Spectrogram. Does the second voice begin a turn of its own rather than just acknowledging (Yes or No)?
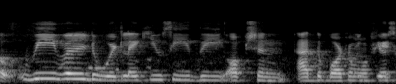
Yes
